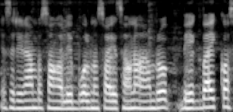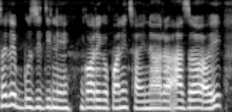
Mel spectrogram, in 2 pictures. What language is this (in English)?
Nepali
